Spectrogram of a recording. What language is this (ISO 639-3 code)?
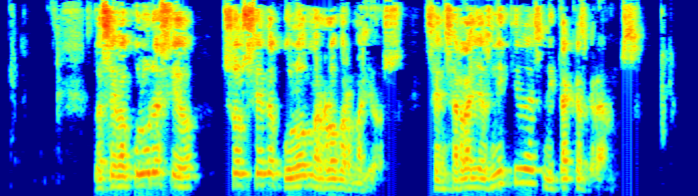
cat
